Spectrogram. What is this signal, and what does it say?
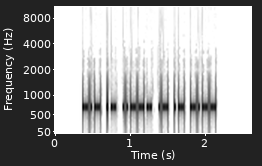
Morse code, heard as a keyed tone, about 44 wpm, 690 Hz. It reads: KA2AAY
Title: USA Call Signs Repeated 3x 45wpm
